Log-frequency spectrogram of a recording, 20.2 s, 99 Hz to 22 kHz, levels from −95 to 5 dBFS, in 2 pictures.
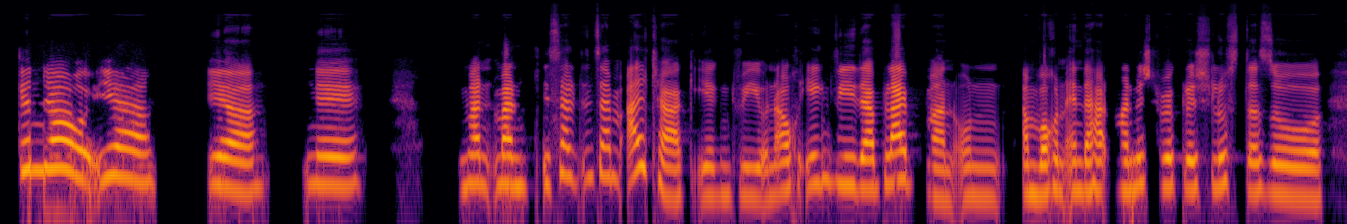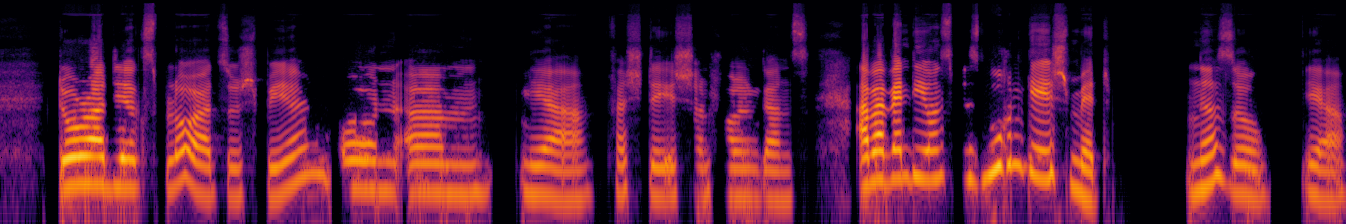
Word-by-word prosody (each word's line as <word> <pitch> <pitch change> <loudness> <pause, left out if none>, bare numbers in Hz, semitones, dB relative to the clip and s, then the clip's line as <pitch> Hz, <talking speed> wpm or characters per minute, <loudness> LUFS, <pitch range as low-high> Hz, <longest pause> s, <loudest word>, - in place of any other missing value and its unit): Genau, 370 -4 +5
ja. 300 -3 +1 0.4
Ja, 235 -4 +2 0.3
ne. 255 0 -1 0.7
Man 260 0 -1
man 250 -1 +2
ist 255 - -10
halt 315 -4 -2
in 305 +1 -14
seinem 315 -2 -3
Alltag 195 - 0
irgendwie 195 0 -8
und 185 - -7
auch 225 +3 -2
irgendwie, 260 0 -5
da 235 -1 +5
bleibt 275 +3 +2
man 190 -3 -3
und 190 -1 -10
am 205 0 -4
Wochenende 225 +1 0
hat 225 - 0
man 225 0 -3
nicht 250 0 -6
wirklich 245 -1 -3
Lust, 245 0 -6
da 215 0 -2
so 195 -3 -2 0.6
Dora 255 +1 +10
the 245 - +1
Explorer 235 -2 0
zu 190 -1 -11
spielen 270 - -5
und, 230 -1 -1
ähm, 210 0 -3 0.2
ja, 200 -3 -2
verstehe 200 -1 -7
ich 195 - -9
schon 195 +1 -12
voll 190 -1 -7
und 185 - -12
ganz. 180 0 -7 0.3
Aber 265 +4 +9
wenn 295 +1 +7
die 305 -2 +1
uns 295 +1 -2
besuchen, 345 +8 +1
gehe 310 -3 +4
ich 330 - -2
mit, 190 -6 -1 0.5
ne, 235 +6 0
so. 200 -7 -4 0.3
Ja. 190 -2 -4
235 Hz, 155 wpm, -21 LUFS, 200-270 Hz, 0.7 s, Dora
